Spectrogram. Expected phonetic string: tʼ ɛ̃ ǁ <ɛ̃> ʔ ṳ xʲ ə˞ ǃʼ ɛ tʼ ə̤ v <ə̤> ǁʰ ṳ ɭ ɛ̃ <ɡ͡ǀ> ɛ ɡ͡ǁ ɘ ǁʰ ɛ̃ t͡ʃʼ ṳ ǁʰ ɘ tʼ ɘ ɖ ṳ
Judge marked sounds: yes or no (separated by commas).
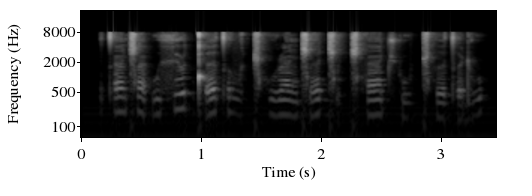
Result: yes, yes, no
